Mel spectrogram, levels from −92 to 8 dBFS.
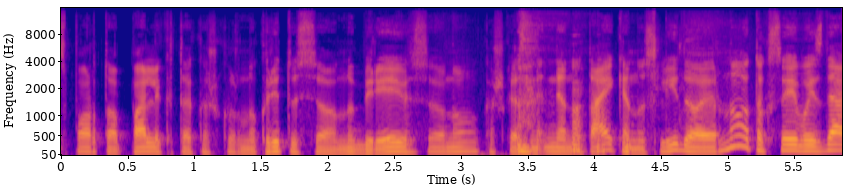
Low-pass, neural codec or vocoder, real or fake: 14.4 kHz; vocoder, 44.1 kHz, 128 mel bands every 256 samples, BigVGAN v2; fake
